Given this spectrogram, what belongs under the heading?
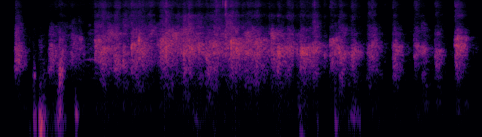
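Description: A church congregation applauding, a steady spread of clapping that swells after a few sharp claps and holds for several seconds before breaking into scattered claps, heard from a distance and fairly faint.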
